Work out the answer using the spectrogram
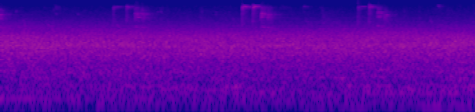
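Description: Outdoor ambience: a steady, even background rush with a few short, high bird chirps in about three brief groups, near two, four and five and a half seconds in.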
